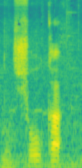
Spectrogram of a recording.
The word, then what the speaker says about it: 生花: か 3 パターンぐらい大きくあってどれがいいとか悪いじゃなくてそのスタイルの違いなんですけども僕個人的には消化消化消化消化あの生花って書いて生のお花って書いて消化って読むらしい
